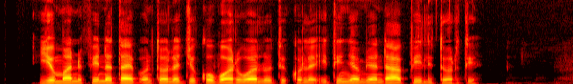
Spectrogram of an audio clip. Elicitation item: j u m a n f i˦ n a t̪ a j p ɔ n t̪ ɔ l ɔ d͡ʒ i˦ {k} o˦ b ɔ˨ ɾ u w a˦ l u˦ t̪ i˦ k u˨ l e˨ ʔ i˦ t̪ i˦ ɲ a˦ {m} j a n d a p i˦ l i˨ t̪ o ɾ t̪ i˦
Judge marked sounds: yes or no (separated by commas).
yes, yes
